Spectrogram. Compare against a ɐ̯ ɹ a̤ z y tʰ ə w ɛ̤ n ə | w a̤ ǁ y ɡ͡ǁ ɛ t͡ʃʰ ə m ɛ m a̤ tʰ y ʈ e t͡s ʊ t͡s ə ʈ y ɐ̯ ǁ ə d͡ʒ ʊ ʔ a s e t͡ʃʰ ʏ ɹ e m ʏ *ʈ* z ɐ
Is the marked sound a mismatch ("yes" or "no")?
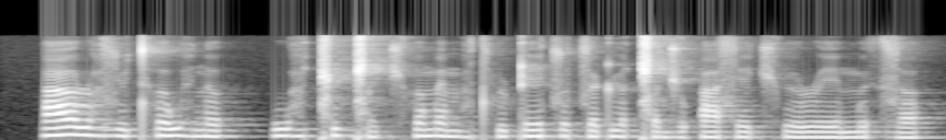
yes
